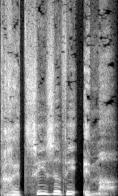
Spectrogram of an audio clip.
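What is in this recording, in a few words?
loading, German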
